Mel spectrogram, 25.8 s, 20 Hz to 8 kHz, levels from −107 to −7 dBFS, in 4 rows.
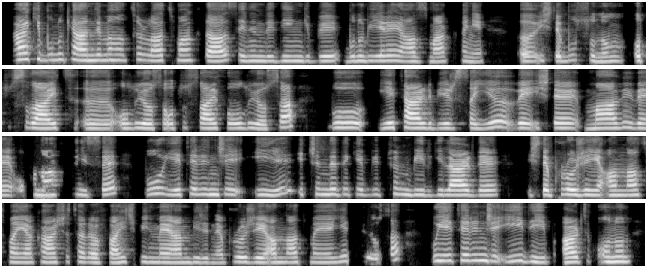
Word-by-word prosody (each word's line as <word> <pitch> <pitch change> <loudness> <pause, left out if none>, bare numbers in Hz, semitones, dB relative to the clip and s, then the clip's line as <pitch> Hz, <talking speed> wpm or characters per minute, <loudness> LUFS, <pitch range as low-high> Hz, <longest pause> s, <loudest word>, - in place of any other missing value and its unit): Belki 300 -1 +3
bunu 270 +2 -4
kendime 260 -1 +3
hatırlatmak 255 -1 -3
da 225 +2 +6
senin 235 -3 -3
dediğin 230 +1 -3
gibi 230 +1 -2
bunu 225 +2 -3
bir 235 - -6
yere 240 +1 +1
yazmak, 210 -2 -2
hani, 200 -3 -7 0.4
ııı, 110 0 0
işte, 225 -3 -3
bu 255 +2 -11
sunum 225 -3 -5
30 255 +3 -1
slayt, 220 -2 +4
eee, 205 -1 -1
oluyorsa, 215 -1 0
30 235 +3 -6
sayfa 220 -2 +2
oluyorsa 220 +2 +1 0.3
bu 245 -1 +2
yeterli 230 -1 +4
bir 220 0 -1
sayı 220 +5 0
ve, 225 -2 +4
işte, 230 0 0
mavi 225 +4 +2
ve 220 -2 0
okunaklı 230 +2 -3
ise 245 +5 -1 0.3
bu 280 +3 -2
yeterince 250 0 -1
iyi. 240 - -3
İçindeki 250 -1 -3
bütün 250 0 -5
bilgiler 230 -1 +3
de, 225 +1 0 0.3
işte, 225 +2 +2
projeyi 235 -1 +3
anlatmaya, 225 -1 0
karşı 215 +1 -1
tarafa, 215 -3 0
hiç 225 0 -7
bilmeyen 215 -2 +1
birine 205 -3 -6
projeyi 215 0 +1
anlatmaya 215 0 -1
yetiyorsa, 300 - -5 0.3
bu 275 - 0
yeterince 280 -1 +1
iyi 255 0 -3
deyip 225 -3 -2
artık 230 +3 +5
onun 240 0 +3
230 Hz, 135 wpm, -23 LUFS, 220-250 Hz, 0.4 s, da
